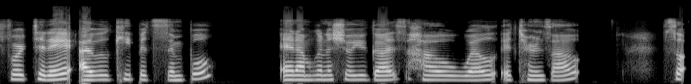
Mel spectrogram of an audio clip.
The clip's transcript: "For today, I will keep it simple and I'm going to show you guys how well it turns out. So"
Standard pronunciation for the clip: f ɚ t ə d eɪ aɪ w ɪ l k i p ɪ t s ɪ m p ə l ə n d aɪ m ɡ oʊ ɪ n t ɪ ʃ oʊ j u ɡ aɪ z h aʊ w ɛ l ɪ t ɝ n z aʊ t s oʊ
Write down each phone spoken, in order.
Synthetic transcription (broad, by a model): f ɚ t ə d eɪ aɪ w ɪ l k i p ɪ t s ɪ m p l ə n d aɪ m ɡ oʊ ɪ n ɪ ʃ oʊ j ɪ ɡ aɪ z h aʊ w ɛ l ɪ t ɝ n z aʊ t s oʊ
